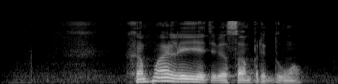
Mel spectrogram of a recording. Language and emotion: Russian, neutral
